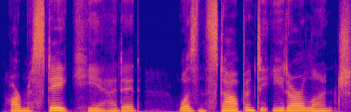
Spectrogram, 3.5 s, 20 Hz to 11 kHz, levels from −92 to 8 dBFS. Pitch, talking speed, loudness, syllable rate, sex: 200 Hz, 190 wpm, -18 LUFS, 5.1 syllables/s, female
